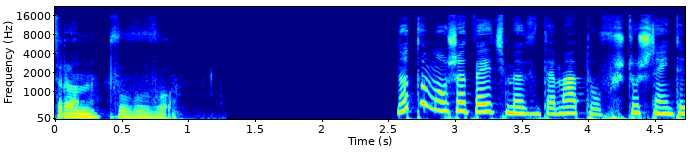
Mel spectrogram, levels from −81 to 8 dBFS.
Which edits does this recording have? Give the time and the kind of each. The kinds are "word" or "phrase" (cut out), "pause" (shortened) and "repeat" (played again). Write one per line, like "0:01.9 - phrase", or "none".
0:03.1 - word
0:03.6 - word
